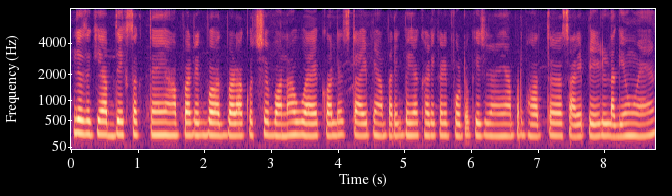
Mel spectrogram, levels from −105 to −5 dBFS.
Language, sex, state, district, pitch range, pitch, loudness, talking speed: Hindi, female, Madhya Pradesh, Bhopal, 220-235 Hz, 225 Hz, -18 LUFS, 230 wpm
